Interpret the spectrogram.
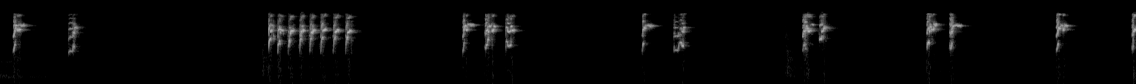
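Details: Rosy-faced Lovebirds, three pet birds sharing one window-side cage after a companion died, tension between the resident white-faced bird and a yellow-faced newcomer; piercing high chirps, single or doubled, with a fast run of about seven chirps early on.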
